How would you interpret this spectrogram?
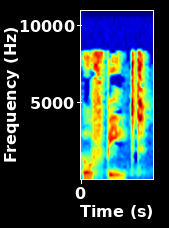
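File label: "hoofbeat", English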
